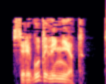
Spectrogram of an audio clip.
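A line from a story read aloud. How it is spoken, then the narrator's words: Stern question. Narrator (Russian): строго спросил Фродо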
